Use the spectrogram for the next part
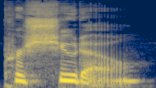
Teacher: The SC makes an SH sound in Italian, which English has kept.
